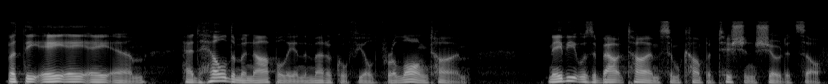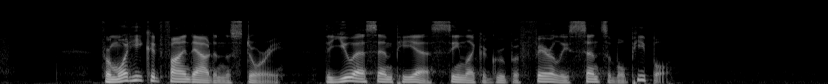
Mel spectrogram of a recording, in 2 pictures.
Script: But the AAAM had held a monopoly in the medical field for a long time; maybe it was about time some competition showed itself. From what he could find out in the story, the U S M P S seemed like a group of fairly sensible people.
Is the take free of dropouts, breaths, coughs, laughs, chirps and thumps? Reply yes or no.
yes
